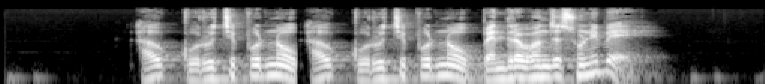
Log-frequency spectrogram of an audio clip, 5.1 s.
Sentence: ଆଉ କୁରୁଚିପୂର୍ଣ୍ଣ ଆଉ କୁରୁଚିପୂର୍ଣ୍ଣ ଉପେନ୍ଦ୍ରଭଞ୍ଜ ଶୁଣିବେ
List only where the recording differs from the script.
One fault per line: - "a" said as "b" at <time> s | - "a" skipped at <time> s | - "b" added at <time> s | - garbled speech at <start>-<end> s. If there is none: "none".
none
